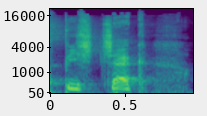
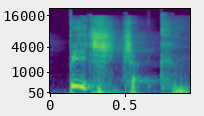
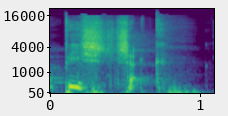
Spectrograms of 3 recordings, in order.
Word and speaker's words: Piszczek: I mean, I wouldn't mind having Mats Hummels and Lukas Piszczek. Only Lukasz Piszczek. When I moved here to Poland, people correct me on so many pronunciation stuff. So, Lukasz Piszczek, yeah. So, Piszczek. Well, Piszczek.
